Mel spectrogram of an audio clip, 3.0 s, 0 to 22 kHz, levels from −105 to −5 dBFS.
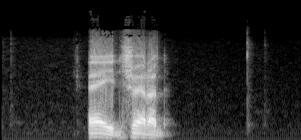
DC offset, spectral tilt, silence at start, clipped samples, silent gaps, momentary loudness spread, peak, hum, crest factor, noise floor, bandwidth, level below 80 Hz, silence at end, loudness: under 0.1%; -5 dB/octave; 0.9 s; under 0.1%; none; 4 LU; -2 dBFS; 50 Hz at -50 dBFS; 20 dB; -79 dBFS; 9 kHz; -56 dBFS; 1.4 s; -16 LUFS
